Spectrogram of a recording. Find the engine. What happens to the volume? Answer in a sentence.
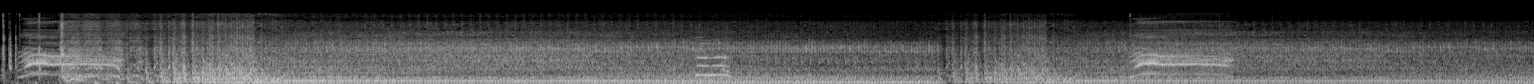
The volume of the engine goes down.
